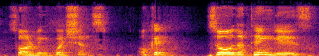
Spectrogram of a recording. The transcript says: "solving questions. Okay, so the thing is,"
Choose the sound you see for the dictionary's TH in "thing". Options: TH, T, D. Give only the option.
T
